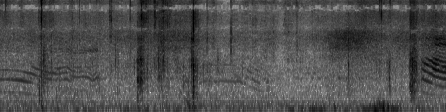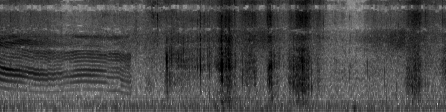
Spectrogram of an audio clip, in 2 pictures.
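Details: Stray tabby cat coming over while calling, one long wavering meow of about a second and a half that rises and dips in pitch, among footsteps and faint outdoor noise.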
